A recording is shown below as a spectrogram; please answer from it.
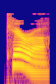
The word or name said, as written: kera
